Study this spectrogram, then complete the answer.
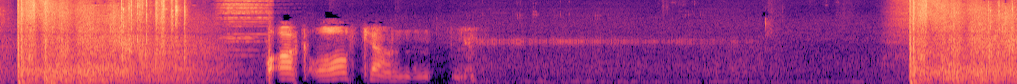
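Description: A rifle fires a loud, booming shot.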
